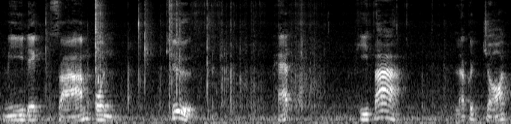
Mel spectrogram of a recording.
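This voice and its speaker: A man's voice: mid-range voice, noisy background. A man in his forties improvising a ghost story for his young daughter at home, dramatic and drawn out for suspense. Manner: animated, dramatic storyteller who slows down for suspense. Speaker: father telling a bedtime-style ghost story to his daughter. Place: home living room, indoors. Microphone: camera on the table in front, close.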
